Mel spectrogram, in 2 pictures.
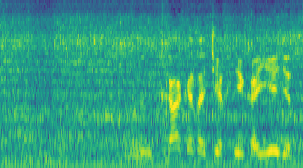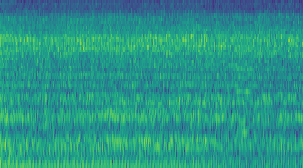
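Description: An off-road vehicle's engine rumbles steadily as it drives slowly through mud.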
